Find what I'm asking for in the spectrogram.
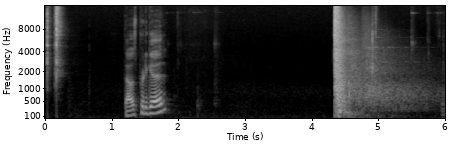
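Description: A German GSG 1911 .22 pistol goes off with a single sharp report, followed by a ringing, decaying tail. Brief talk comes a few seconds before the shot.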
